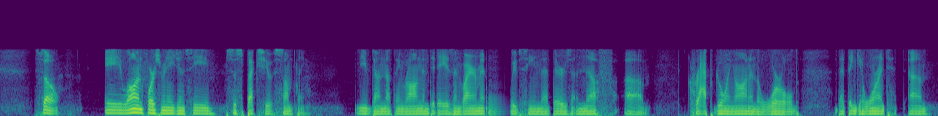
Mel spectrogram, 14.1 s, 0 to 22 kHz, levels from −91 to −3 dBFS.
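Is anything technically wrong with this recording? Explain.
Yes, there are two faults in this speech.

From 7.34 to 7.67 s there is a call audio freeze. Packets were most likely held up in transit, leaving the jitter buffer empty for about 0.31 s. The receiver filled that stretch by stretching out the last sound it had, so a buzzy, hissing tail fades without reaching silence. When the packets arrived, the speech resumed exactly where it had stopped. Nothing was lost, but the pause pushes everything after it later.

From 12.49 to 13.89 s there is a jitter buffer speed-up. The buffer held more audio than its target. To work that excess off, the receiver repeatedly cut out short pieces one or a few pitch periods long, removing roughly 0.3 s in total. The result plays at about 119% speed at unchanged pitch, so the speech sounds rushed. The G.711 mu-law call path keeps nothing above 4 kHz, and that band limit applies throughout.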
